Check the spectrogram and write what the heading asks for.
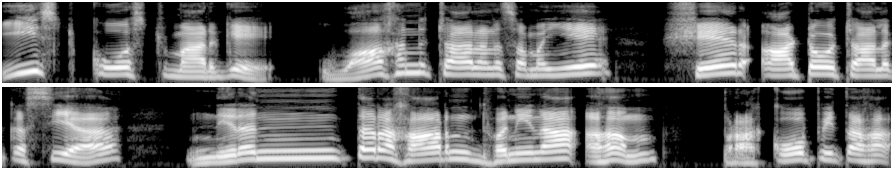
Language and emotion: Sanskrit, angry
